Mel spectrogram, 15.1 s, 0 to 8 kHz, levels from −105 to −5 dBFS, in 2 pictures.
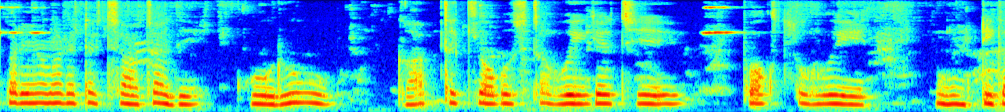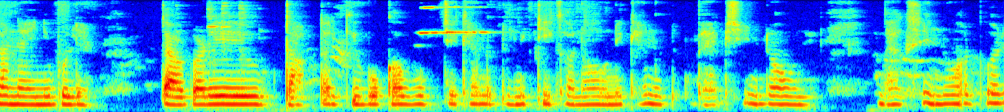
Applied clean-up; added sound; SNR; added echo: none; none; none; none.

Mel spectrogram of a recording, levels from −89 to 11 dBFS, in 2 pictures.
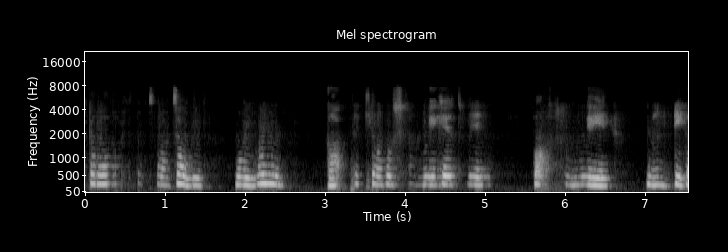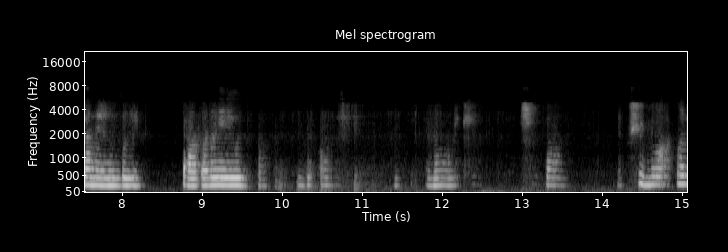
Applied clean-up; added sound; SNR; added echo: neural mask model DeepFilterNet 3.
